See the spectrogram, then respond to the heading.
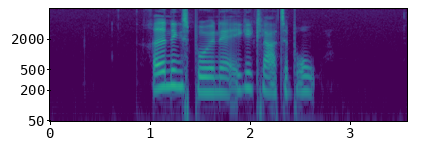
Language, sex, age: Danish, female, 24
